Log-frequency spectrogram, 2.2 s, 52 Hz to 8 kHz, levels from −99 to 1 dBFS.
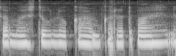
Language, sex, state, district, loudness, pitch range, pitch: Hindi, female, Bihar, Vaishali, -17 LUFS, 160-170 Hz, 165 Hz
